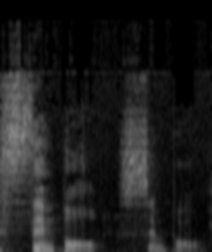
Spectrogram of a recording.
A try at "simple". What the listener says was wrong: right your tongue is a little too low you want to raise it a little bit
